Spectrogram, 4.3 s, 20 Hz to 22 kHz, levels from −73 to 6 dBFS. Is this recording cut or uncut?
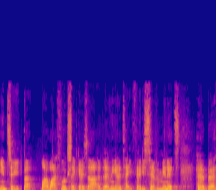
cut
